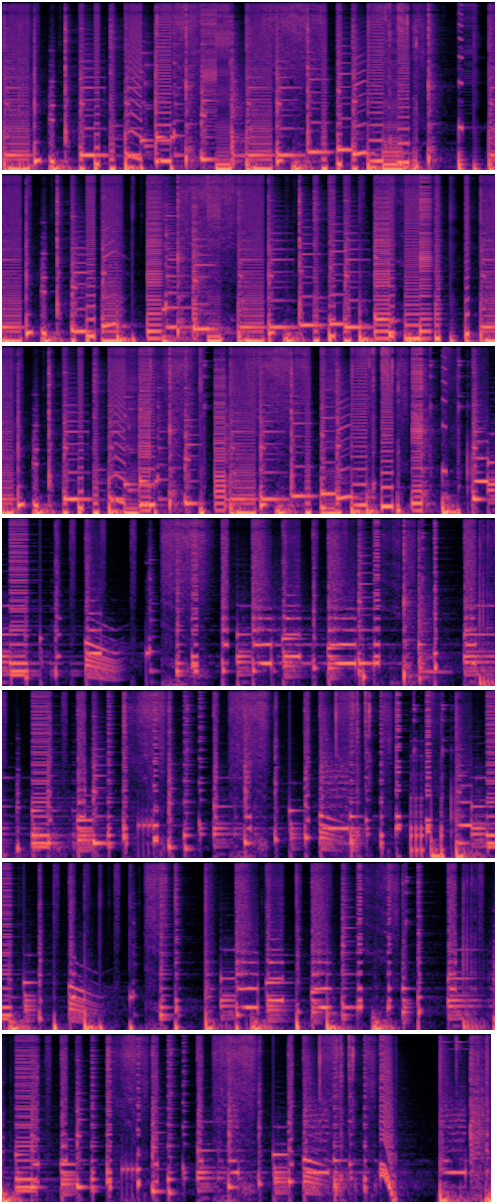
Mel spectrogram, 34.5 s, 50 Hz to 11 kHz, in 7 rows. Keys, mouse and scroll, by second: 0.2 Tab, 0.4 click, 1.0 Tab, 5.1 scroll up 1, 5.3 s, 7.6 ctrl+b, 9.3 alt+/, 9.4 scroll down 2, 9.6 middle click, 10.4 alt+/, 10.5 scroll up 2, 10.7 middle click, 11.2 click, 11.5 click, 11.7 middle click, 12.4 click, 12.7 middle click, 13.2-14.9 typing, 15.1 alt+/, 15.5 scroll down 1, 15.7 middle click, 16.3 scroll down 3, 16.5 middle click, 17.3 click, 17.4-17.7 scroll up 4, 17.7 click, 18.1 Tab, 18.9 Tab, 19.1 click, 19.3 l, 19.6 alt+/, 19.7 scroll up 1, 19.9 middle click, 20.7 KP_7, 21.3 s, 22.7 click, 25.0-26.0 scroll up 1, 26.0 scroll down 2, 26.2 shift+middle click, 26.7 scroll down 2, 26.9 shift+middle click, 27.4 l, 27.9 shift+d, 29.2 click, 30.1 shift+middle click, 30.3-30.6 scroll up 2, 30.6 r, 31.9 click, 33.4 alt+/, 33.5 scroll down 4, 33.7 middle click.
